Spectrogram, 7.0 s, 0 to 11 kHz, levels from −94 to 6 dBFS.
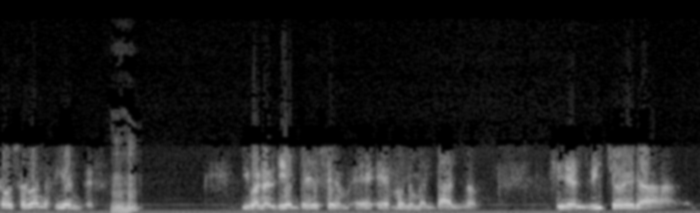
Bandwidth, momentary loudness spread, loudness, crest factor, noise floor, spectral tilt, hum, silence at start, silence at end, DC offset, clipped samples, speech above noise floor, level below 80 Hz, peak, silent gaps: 5.2 kHz; 12 LU; -22 LUFS; 16 dB; -51 dBFS; -8 dB/octave; none; 0 s; 0.1 s; under 0.1%; under 0.1%; 29 dB; -52 dBFS; -6 dBFS; none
